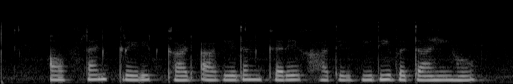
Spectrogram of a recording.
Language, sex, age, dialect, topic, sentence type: Magahi, female, 18-24, Southern, banking, question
